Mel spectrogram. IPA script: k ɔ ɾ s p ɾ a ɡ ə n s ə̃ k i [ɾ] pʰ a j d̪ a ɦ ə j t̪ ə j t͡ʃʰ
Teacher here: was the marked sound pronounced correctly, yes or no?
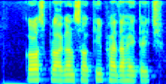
no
